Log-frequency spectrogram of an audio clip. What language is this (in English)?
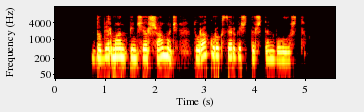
Mari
